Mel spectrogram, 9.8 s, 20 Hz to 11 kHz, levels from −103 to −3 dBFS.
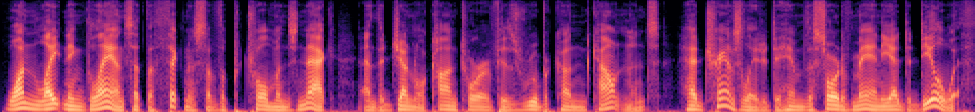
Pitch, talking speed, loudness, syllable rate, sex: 105 Hz, 190 wpm, -21 LUFS, 5.1 syllables/s, male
